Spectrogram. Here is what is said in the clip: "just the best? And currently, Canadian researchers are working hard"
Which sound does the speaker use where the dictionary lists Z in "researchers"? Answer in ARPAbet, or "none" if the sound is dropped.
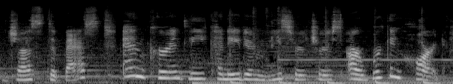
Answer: S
